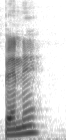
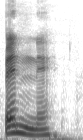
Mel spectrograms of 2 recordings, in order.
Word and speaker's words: penne: But make sure you pronounce it with the two N's. Because me and Felipe took Italian, and if you pronounce penne with just penne, you're asking for dick. – Yeah. – Because penne means dick. But penne means pasta.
